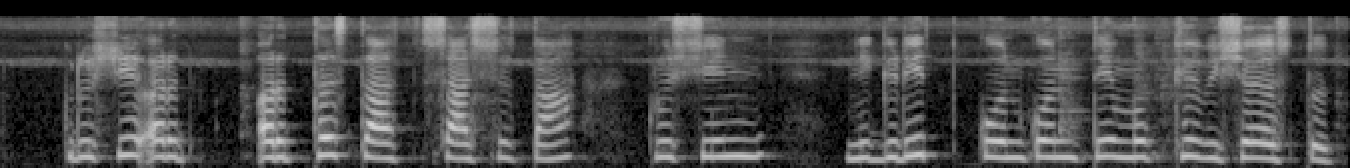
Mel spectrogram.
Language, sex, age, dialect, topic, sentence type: Marathi, female, 41-45, Southern Konkan, banking, statement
